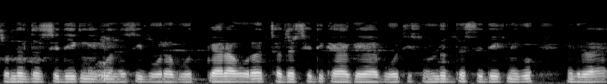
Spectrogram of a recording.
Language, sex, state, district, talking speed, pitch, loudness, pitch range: Hindi, male, Rajasthan, Bikaner, 255 wpm, 130 Hz, -16 LUFS, 120-130 Hz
